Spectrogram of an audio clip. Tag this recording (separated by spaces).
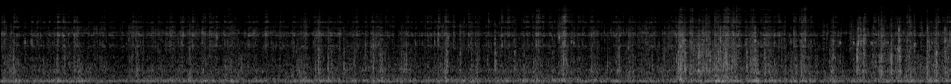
CART ROLLING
